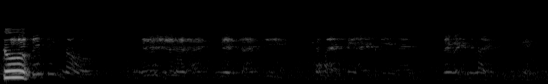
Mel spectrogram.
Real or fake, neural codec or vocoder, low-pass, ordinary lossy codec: real; none; 5.4 kHz; none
